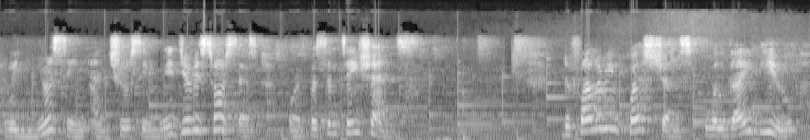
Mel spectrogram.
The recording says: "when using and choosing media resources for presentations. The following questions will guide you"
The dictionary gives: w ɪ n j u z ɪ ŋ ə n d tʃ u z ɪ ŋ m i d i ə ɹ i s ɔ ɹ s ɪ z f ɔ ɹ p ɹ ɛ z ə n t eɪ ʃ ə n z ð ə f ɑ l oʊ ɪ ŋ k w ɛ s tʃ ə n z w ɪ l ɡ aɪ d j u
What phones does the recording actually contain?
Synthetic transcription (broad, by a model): w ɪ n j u s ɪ ŋ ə n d tʃ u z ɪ ŋ m i d i ə ɹ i s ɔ ɹ s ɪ s f ɔ ɹ p ɹ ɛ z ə n t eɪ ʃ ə n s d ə f ɑ l oʊ ɪ ŋ k w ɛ s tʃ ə n s w ɪ l ɡ aɪ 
